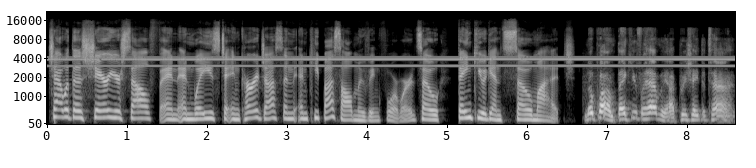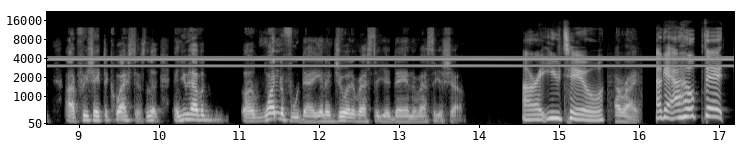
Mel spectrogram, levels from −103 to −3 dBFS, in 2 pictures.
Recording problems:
high-pitched whine; loud; throughout; 4 kHz, 7 dB below the speech

